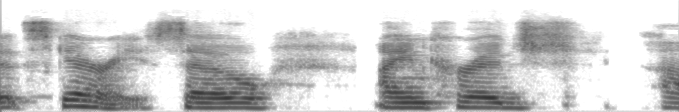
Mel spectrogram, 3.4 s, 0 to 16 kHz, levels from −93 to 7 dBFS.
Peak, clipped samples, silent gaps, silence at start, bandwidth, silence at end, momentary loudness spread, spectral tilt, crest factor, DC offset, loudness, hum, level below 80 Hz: -8 dBFS; under 0.1%; none; 0 s; 8.6 kHz; 0 s; 11 LU; -4.5 dB/octave; 16 dB; under 0.1%; -22 LUFS; none; -74 dBFS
